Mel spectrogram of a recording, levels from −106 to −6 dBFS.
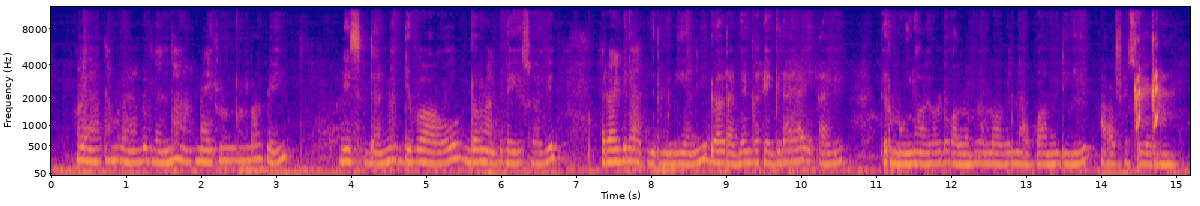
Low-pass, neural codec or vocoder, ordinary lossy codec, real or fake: none; codec, 24 kHz, 3 kbps, HILCodec; none; fake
